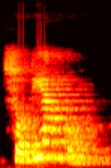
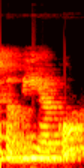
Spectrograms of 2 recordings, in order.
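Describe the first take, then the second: First: Zodiaco slowly, dia one stressed syllable; diphthong ia. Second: Zodíaco with stressed í split from the a. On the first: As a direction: say Zodiaco as so-DYA-co. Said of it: "mayor fuerza en dia". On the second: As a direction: break zodíaco as so-DÍ-a-co. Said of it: "ahí sí la tildas". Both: Shown as a demonstration.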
